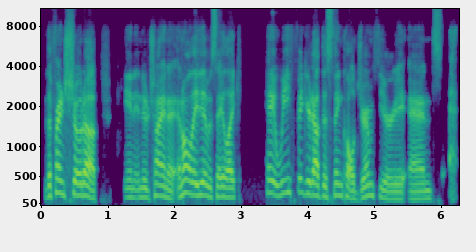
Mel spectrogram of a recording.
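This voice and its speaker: A man hosts an informal discussion interview in a mid-pitched voice. He talks conversationally, rambling and halting as he works out his thoughts. The sound is close and dry, with very little room in it. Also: no room sound. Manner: halting, thinking aloud, rambling. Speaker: interview host.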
